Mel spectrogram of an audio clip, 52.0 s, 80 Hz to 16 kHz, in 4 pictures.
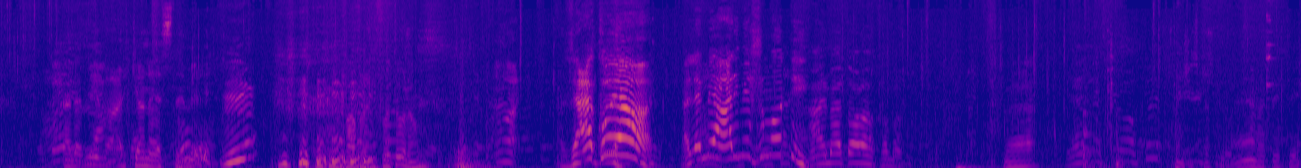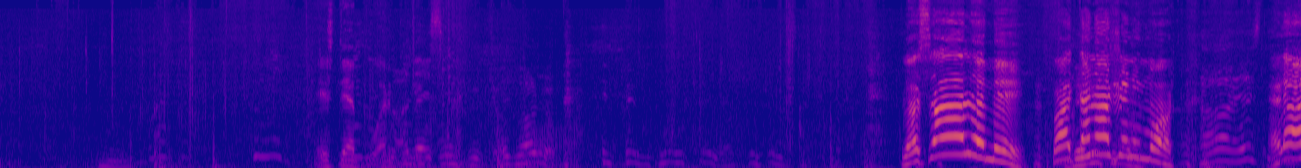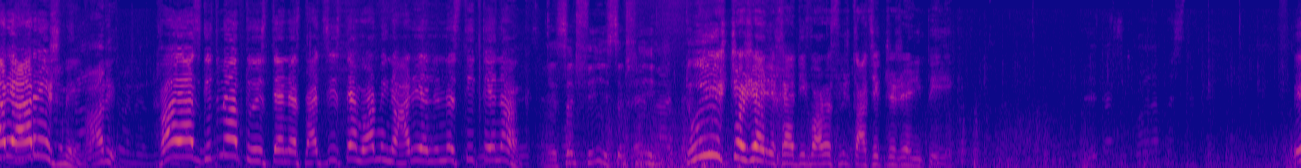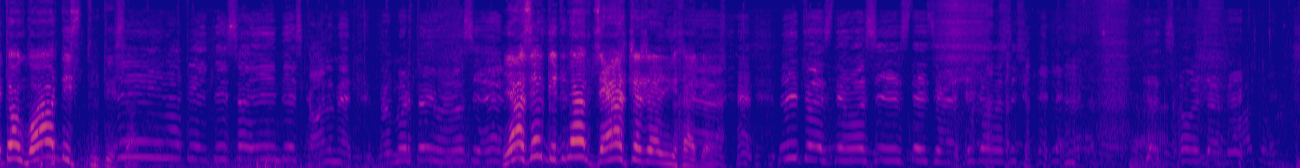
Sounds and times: violent storm 0.0 - 10.4
violent storm 21.6 - 46.4
farmer called Samo is speaking so loud 22.0 - 24.7

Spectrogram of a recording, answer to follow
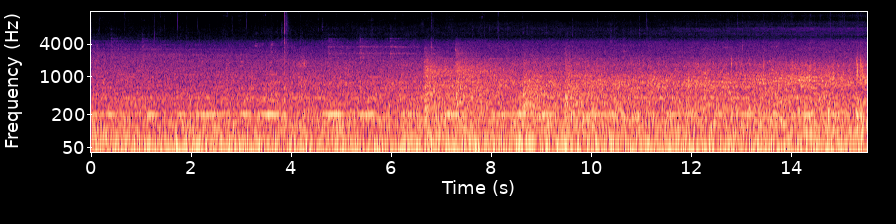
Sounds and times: footwalk thru the station 0.0 - 15.5

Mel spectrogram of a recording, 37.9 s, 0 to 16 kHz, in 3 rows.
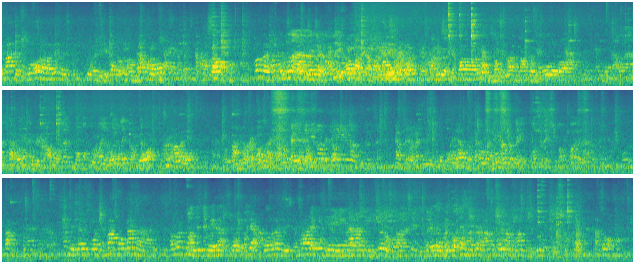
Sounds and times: restaurant crew cutting vegetables 6.9 - 18.8
restaurant crew cutting vegetables 20.0 - 27.4

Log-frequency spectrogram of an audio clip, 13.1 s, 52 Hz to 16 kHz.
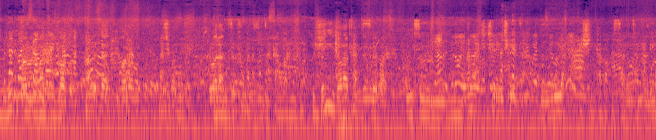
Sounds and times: passenger says a prayer 0.0 - 13.1

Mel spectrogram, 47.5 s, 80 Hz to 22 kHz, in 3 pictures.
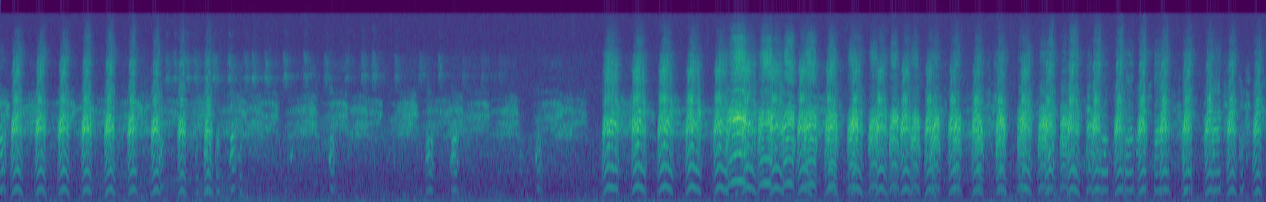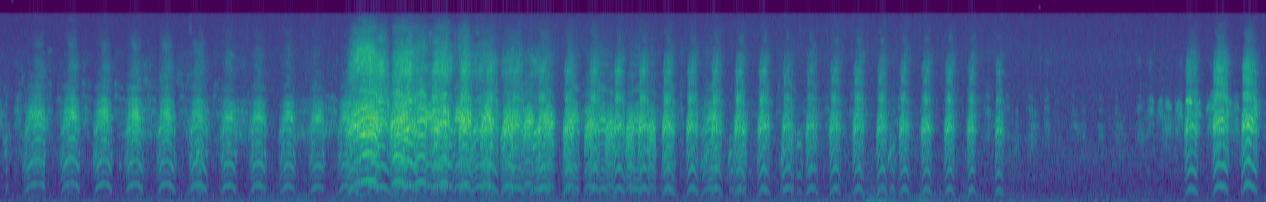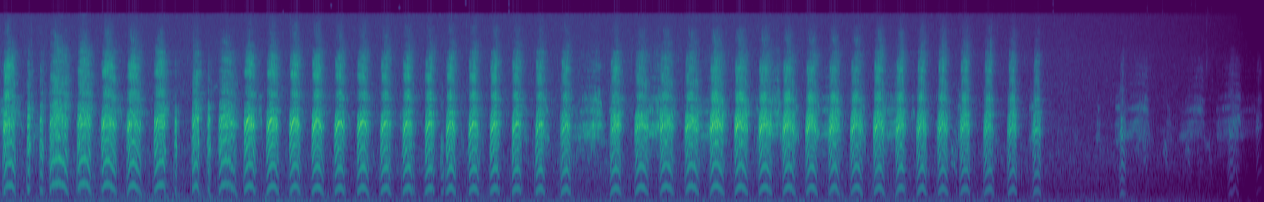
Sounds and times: Ducks 0.0 - 47.4

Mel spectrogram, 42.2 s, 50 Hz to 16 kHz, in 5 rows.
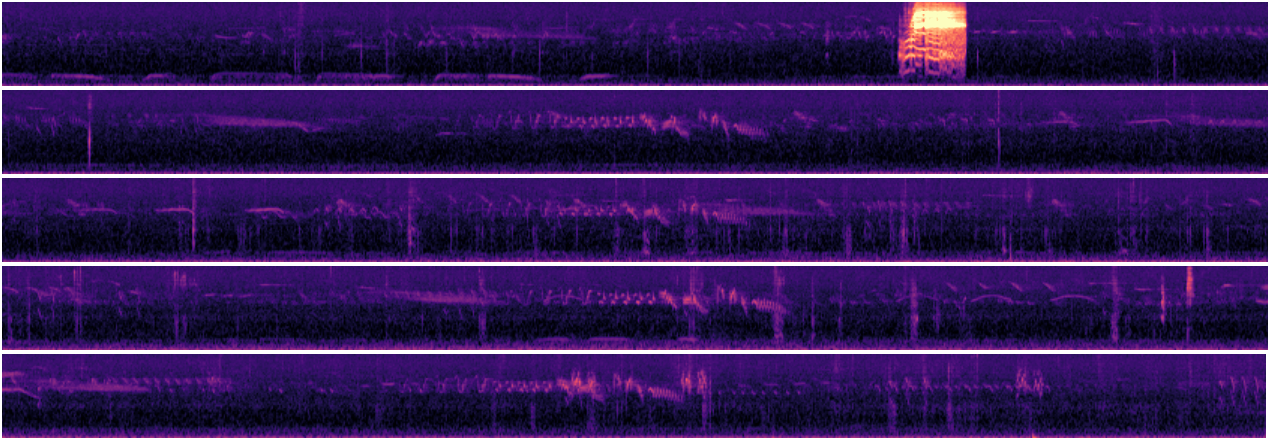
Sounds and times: Mole 6.0 - 6.4

